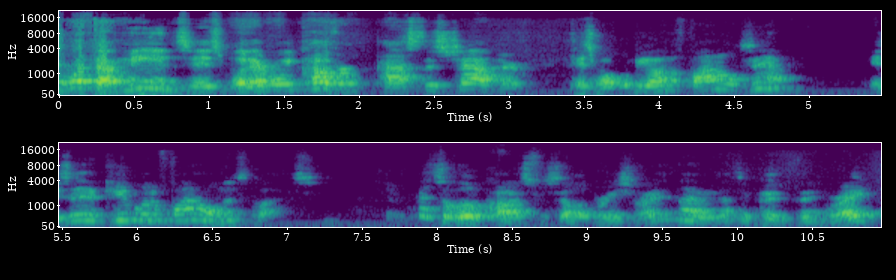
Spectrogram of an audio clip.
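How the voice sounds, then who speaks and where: A male business instructor lectures a university class, talkative and upbeat, firing questions at the students as his high voice cracks. He's recorded from far off in an echoey classroom.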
